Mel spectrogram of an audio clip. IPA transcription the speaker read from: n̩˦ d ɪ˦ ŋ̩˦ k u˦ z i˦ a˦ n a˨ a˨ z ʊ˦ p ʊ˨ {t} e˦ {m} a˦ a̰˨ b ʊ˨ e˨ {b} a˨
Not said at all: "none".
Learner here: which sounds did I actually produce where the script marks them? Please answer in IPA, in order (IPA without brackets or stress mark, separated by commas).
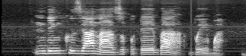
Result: t, b, ɡ͡b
